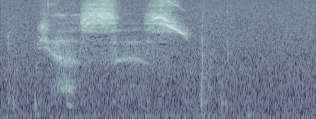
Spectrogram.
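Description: A woman whispering two short breathy words, with a few faint clicks around them.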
